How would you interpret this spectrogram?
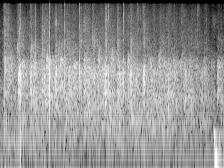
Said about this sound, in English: The most important group to thank is you, our residents and business people of the City of Columbia. Without your support and direction, none of this would be possible. So let's give yourselves a round of applause.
